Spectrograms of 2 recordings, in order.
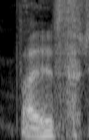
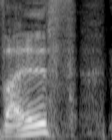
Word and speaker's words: Valve: Valve, sehr deutsch ausgesprochen, von Valve, man spricht es wie Ralf. Also von Valve.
